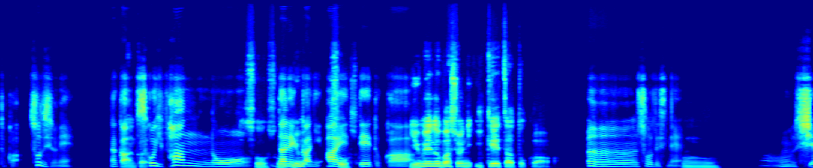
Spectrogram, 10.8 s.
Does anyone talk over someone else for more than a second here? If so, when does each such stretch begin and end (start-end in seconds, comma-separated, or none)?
3.2-4.8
